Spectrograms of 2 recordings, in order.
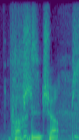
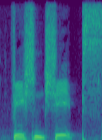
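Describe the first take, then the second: First: It is said in a New Zealand accent. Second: It is said in an Australian accent. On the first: "What do Kiwis say?" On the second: "What do Australians say?"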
